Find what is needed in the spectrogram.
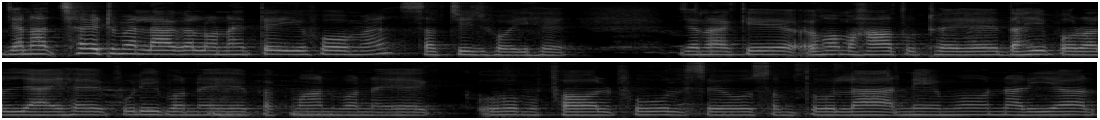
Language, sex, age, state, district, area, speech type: Maithili, female, 60+, Bihar, Samastipur, urban, spontaneous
